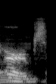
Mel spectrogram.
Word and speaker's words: herbs: Do you pronounce the H in herbs, or do you say herbs? Just for you, Hungry, I'll say whatever pisses you off. How's that? But seriously, I say herbs. The H is silent, I will say.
